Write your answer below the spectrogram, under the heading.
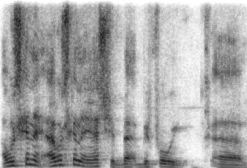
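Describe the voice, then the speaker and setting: A man from Texas with a Texan accent, hosting a casual spiritual interview over a video call and talking in halting, rambling runs full of restarts. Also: mid-range voice, sing-song, a little mellow, breathy edge. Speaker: podcast host.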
